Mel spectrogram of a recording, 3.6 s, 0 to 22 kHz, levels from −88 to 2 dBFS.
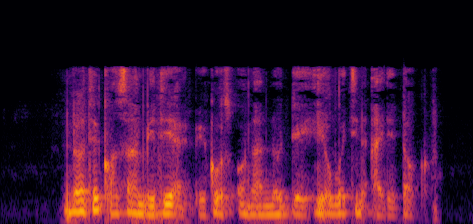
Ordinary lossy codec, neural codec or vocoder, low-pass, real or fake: AAC, 48 kbps; codec, 16 kHz, 2 kbps, X-Codec, WavLM features, trained on Multilingual LibriSpeech; 7.2 kHz; fake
